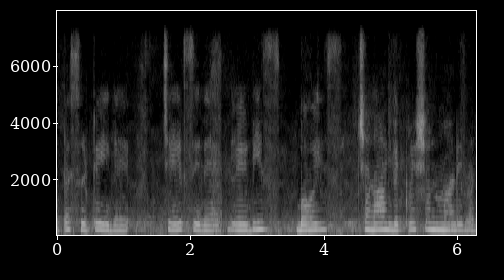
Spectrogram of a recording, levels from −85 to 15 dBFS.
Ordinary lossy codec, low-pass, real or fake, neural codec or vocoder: none; 7.2 kHz; fake; codec, 16 kHz, 2 kbps, FreqCodec, larger model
